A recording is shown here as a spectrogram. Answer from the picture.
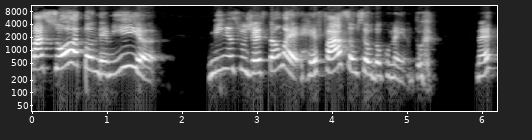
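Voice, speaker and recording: A woman's extremely high-pitched voice at a very slow pace, with very wide pitch swings and long, frequent pauses. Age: 30s. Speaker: lawyer and bioethics specialist. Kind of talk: interview.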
